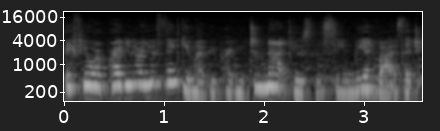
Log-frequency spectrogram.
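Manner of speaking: TV commercial announcer voice. Reading a warning line and noting it sounds like a TV commercial: TV commercial disclaimer voice. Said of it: "I sound like one of those things off The Commercial".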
